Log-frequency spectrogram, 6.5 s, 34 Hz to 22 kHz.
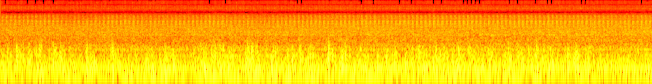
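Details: Fully rebuilt Triumph Spitfire 1500 engine (flat-top pistons, 270 cam, 9.5:1, compression 185–195, oil 75/50 psi), warmed to about 160° on a 40–45°F day: deep, steady rumble with no knocks or ticks, with fuel pump noise audible. Normal running.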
